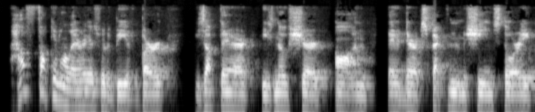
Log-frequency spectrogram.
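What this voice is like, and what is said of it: Usual voice. Nothing is said of it.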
